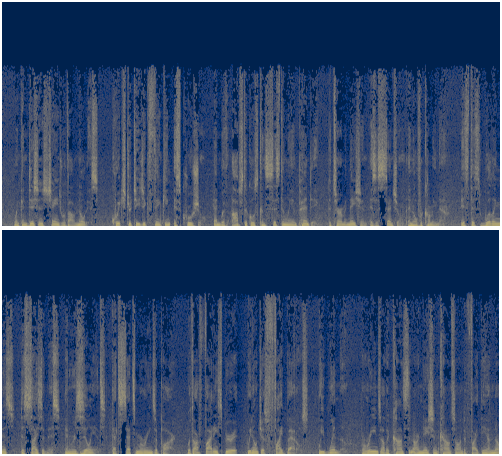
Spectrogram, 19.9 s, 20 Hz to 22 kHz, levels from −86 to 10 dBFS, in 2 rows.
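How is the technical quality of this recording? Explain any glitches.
The recording has gain pumping from start to finish. Throughout the speech, the level swings by around 10 dB. Loud and quiet passages sit unnaturally close together, giving a squashed, breathing quality. The likely cause is input gain set far too high for the microphone, with a fast limiter or compressor clamping down on each loud syllable and releasing in the gaps. The room noise sits about 33 dB below the speech.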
